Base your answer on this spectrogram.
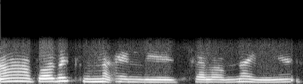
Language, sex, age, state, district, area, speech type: Telugu, female, 30-45, Andhra Pradesh, Kadapa, rural, conversation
